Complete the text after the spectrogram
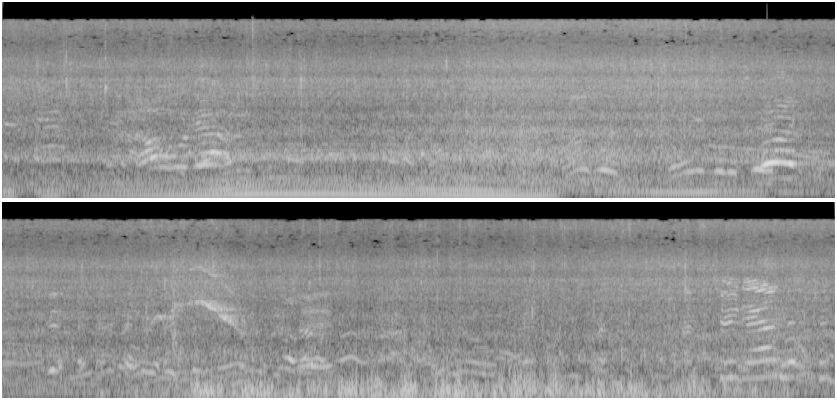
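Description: Several men and women talk and call out outdoors.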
